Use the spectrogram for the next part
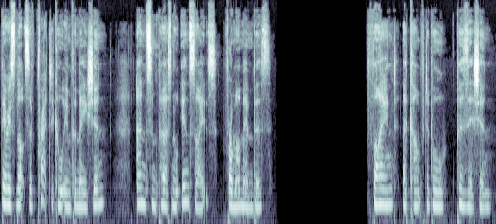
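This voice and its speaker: In a calm, measured guided meditation, a woman's mid-range voice comes across soft and soothing, breathy with occasional slight fry. The recording is close and dry, with no echo and no sense of the room around her.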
